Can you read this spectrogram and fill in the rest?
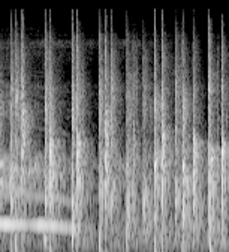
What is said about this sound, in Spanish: Por favor, un aplauso.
